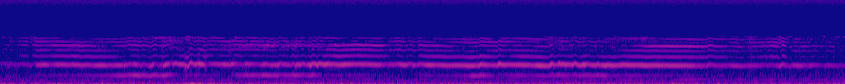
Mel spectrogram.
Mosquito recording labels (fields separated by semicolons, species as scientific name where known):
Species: mosquito; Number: one; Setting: cup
